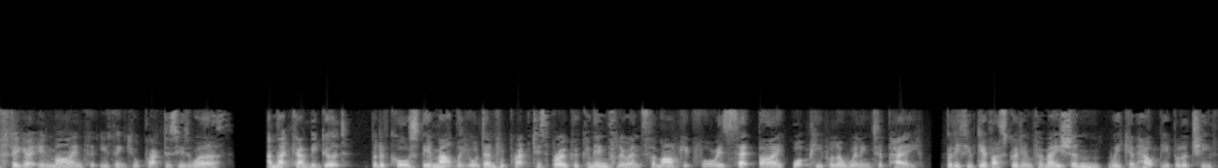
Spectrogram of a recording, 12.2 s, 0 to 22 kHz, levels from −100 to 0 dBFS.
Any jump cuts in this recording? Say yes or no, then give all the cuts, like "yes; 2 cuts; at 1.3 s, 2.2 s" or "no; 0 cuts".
no; 0 cuts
